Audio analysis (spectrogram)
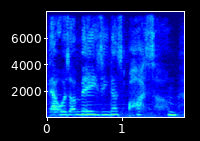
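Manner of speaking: hushed, high mock awe; breathy put-on amazement; mock excitement. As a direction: gush softly, nearly whispering. Acts out post-Easter excitement.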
